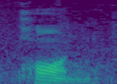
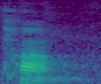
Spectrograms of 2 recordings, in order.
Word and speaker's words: Pang: The individual at the telegram office, I did not refer to that person as Pon, as my learned friend has been representing. Both I and the witness pronounced that name as Pang.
